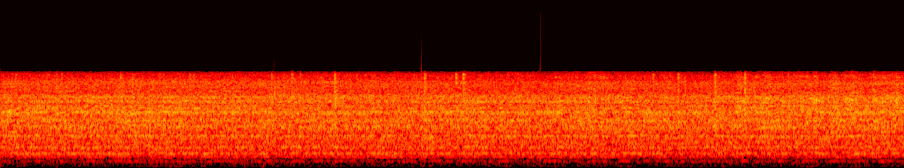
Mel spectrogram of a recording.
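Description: Steady rain heard through a webcam microphone: an even hiss of falling rain with faint ticks of drops on the nest box and metal grating.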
